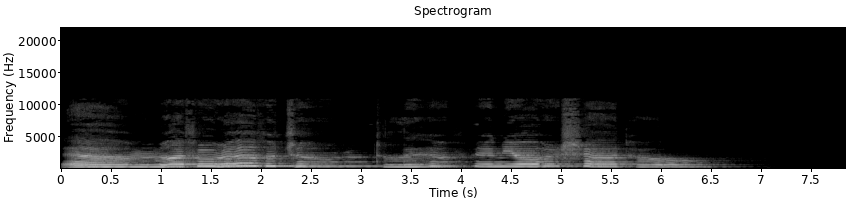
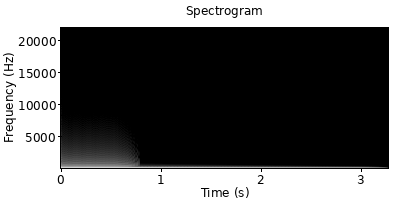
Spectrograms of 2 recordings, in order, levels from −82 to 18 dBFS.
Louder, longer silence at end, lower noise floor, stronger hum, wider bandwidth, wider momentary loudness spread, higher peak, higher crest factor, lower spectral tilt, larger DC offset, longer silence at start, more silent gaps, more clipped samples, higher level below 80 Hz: second, -21 LUFS vs -8 LUFS; first, 1.35 s vs 0.2 s; first, under -90 dBFS vs -27 dBFS; neither; first, 10.5 kHz vs 1 kHz; second, 15 LU vs 20 LU; second, -8 dBFS vs 0 dBFS; first, 14 dB vs 6 dB; second, -5 dB/octave vs -13.5 dB/octave; neither; about the same, 0 s vs 0 s; neither; second, under 0.1% vs 9%; second, -86 dBFS vs -6 dBFS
